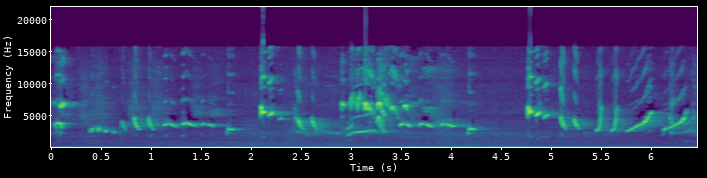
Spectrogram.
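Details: Varied, energetic song of an orange-headed thrush recorded on a Bali morning: chains of quick whistled notes, a tumbling mix of rising and falling slurs, then fresh bright upslurred phrases.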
